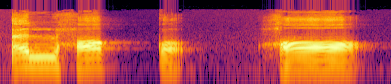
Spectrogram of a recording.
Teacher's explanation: الخطا كمان الكبير قوي هو تفخيم الحاء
